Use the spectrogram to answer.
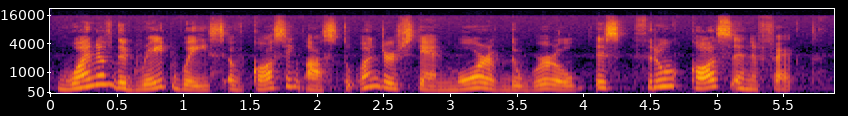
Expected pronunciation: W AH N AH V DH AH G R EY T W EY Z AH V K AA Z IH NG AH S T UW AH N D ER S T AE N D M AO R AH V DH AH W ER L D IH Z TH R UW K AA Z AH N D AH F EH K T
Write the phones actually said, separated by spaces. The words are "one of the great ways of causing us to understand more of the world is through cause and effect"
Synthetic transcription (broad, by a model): W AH N AH V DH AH G R EY T W EY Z AH V K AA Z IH NG AH S T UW AH N D ER S T AE N D M AO R AH V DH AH W ER L D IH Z TH R UW K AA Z AH N D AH F EH K T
